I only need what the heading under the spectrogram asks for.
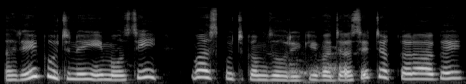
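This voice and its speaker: A woman's voice: on the high side, lively intonation, slow pace, warm tone, a little hiss or hum. A woman voicing a weary, good-natured ageing male crow in a cartoon, mild and resigned.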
